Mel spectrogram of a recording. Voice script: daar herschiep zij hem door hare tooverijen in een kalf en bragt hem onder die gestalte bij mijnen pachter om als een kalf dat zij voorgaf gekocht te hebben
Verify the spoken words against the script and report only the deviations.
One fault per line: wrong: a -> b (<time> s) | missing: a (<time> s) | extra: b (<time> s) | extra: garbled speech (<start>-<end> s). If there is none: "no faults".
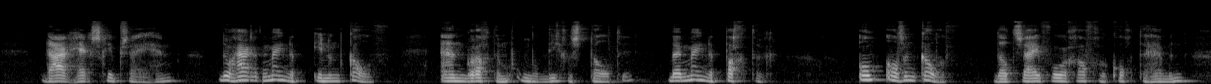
wrong: tooverijen -> mijnen (2.6 s)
